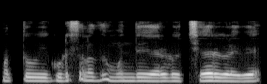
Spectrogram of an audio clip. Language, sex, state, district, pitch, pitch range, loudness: Kannada, male, Karnataka, Koppal, 165 Hz, 160-170 Hz, -16 LUFS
